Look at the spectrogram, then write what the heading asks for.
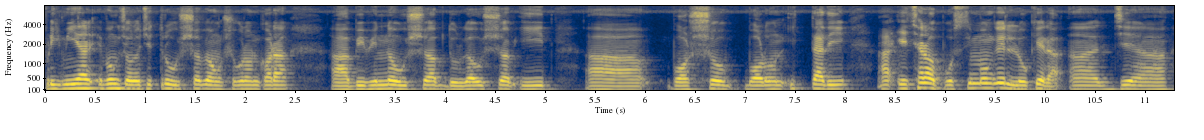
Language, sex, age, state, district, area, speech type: Bengali, male, 18-30, West Bengal, Kolkata, urban, spontaneous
